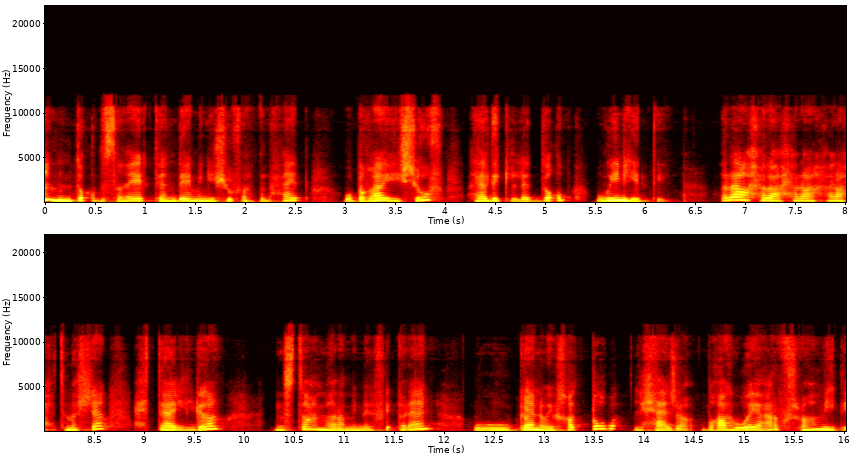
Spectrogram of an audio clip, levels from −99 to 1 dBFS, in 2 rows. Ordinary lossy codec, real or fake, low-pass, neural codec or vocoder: Opus, 32 kbps; fake; 10.8 kHz; codec, 24 kHz, 1.5 kbps, HILCodec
